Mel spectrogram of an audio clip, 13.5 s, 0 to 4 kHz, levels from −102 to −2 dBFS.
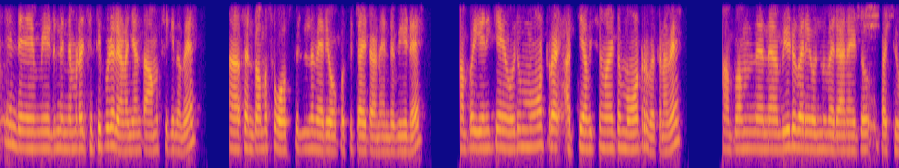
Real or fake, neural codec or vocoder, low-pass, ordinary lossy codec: real; none; 3.6 kHz; none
